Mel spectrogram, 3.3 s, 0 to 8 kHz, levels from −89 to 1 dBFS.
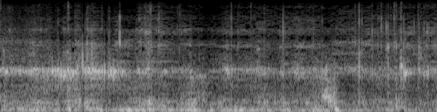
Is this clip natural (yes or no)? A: no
